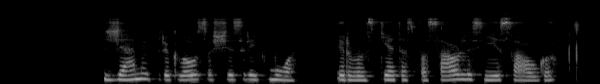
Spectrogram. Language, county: Lithuanian, Vilnius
